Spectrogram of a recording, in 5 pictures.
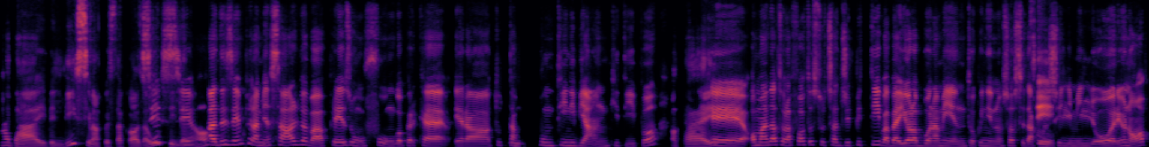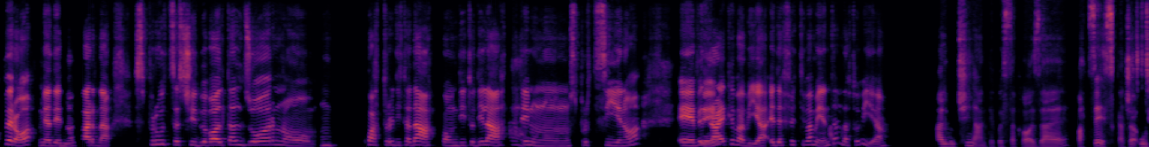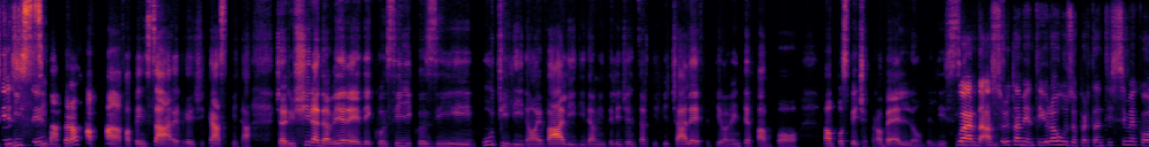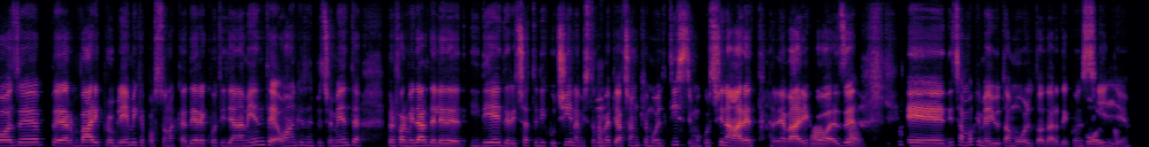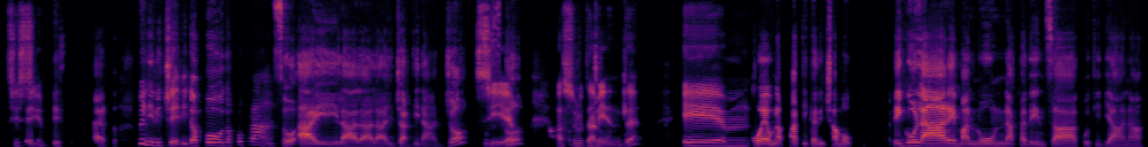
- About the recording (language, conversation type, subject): Italian, podcast, Come gestisci davvero l’equilibrio tra lavoro e vita privata?
- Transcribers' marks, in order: unintelligible speech; "aveva" said as "ava"; "cioè" said as "ceh"; stressed: "utilissima"; "cioè" said as "ceh"; laughing while speaking: "tra"; chuckle; unintelligible speech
